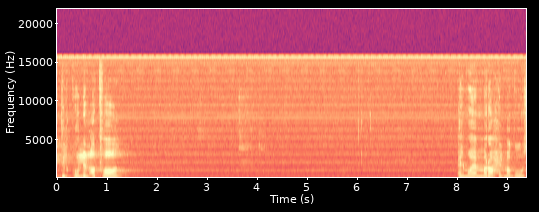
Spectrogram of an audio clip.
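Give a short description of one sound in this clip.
An elderly man chants slowly into a microphone, heard through a loudspeaker in a large echoing hall.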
